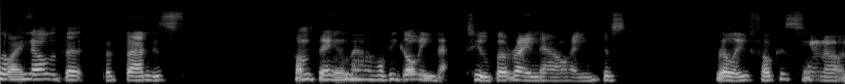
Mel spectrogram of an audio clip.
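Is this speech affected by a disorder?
Yes: cerebral palsy.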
